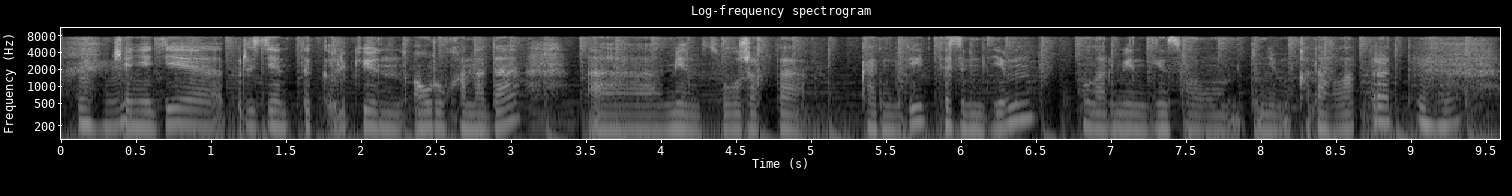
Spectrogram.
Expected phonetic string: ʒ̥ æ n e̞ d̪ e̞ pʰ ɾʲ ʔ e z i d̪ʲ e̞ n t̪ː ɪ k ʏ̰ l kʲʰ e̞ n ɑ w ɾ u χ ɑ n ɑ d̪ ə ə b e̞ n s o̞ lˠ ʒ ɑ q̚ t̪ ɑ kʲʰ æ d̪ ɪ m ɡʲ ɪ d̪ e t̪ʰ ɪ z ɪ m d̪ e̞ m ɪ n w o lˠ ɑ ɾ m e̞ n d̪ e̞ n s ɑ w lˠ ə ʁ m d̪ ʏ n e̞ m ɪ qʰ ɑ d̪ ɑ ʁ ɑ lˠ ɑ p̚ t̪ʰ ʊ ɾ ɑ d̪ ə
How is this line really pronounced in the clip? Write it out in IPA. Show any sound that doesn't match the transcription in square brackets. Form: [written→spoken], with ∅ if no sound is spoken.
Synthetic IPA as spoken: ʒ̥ æ n e̞ d̪ e̞ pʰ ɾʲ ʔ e z i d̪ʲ e̞ n t̪ː ɪ k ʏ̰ l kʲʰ e̞ n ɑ w ɾ u χ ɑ n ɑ d̪ [ə→ɑ] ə [b→m] e̞ n s o̞ lˠ ʒ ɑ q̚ t̪ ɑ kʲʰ æ d̪ ɪ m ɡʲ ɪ d̪ e t̪ʰ ɪ z ɪ m d̪ e̞ m ɪ n w o lˠ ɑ ɾ m e̞ n d̪ e̞ n s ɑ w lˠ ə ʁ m d̪ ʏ n e̞ m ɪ qʰ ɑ d̪ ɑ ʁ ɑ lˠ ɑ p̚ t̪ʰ ʊ ɾ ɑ d̪ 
